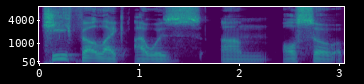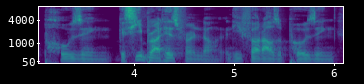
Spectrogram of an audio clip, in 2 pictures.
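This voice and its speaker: A young man with a deep voice, a podcast co-host telling a story in casual chat with many fillers and restarts. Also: lively intonation, normal speed. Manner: rambling, filler-heavy storytelling.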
